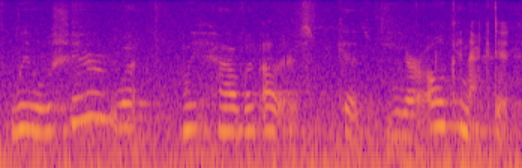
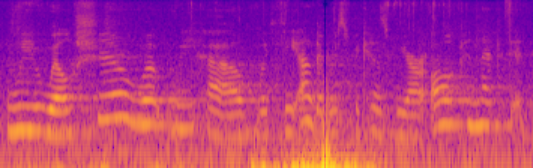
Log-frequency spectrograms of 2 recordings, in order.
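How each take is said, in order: First: It is said at a quieter level. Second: It is said at a louder level.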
